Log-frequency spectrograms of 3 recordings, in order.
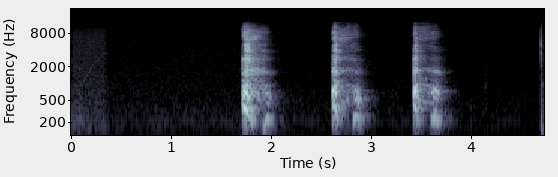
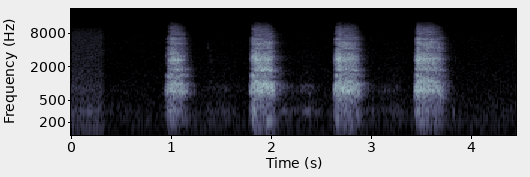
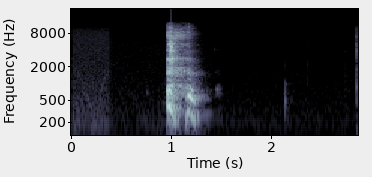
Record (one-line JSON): {"three_cough_length": "4.7 s", "three_cough_amplitude": 21273, "three_cough_signal_mean_std_ratio": 0.23, "exhalation_length": "4.5 s", "exhalation_amplitude": 6274, "exhalation_signal_mean_std_ratio": 0.38, "cough_length": "2.9 s", "cough_amplitude": 24351, "cough_signal_mean_std_ratio": 0.22, "survey_phase": "beta (2021-08-13 to 2022-03-07)", "age": "45-64", "gender": "Female", "wearing_mask": "No", "symptom_change_to_sense_of_smell_or_taste": true, "smoker_status": "Never smoked", "respiratory_condition_asthma": false, "respiratory_condition_other": false, "recruitment_source": "Test and Trace", "submission_delay": "1 day", "covid_test_result": "Negative", "covid_test_method": "RT-qPCR"}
